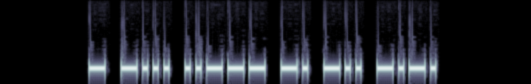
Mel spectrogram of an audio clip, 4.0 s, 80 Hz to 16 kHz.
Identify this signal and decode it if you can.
Morse code, heard as a keyed tone, about 30 wpm, 700 Hz. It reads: TB2NDC
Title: DXCC-100 Call Signs - 6 Characters - 30wpm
